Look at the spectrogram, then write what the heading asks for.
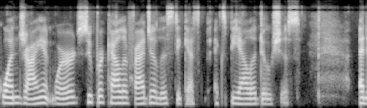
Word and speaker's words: supercalifragilisticexpialidocious: at Mary Poppins so it's written like one giant word and it does sound like one giant word supercalifragilisticexpialidocious and it's it's a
